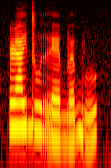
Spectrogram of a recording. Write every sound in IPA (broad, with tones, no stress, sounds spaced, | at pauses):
ɭ a˦ i̯ d u˧ r ɛ˨ b œ˨˦ b u˨˦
